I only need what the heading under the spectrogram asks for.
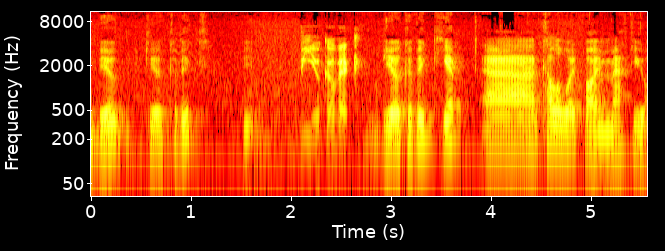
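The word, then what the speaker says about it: Biuković: how do you pronounce his name? Bukovic? Bukovic, yep.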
